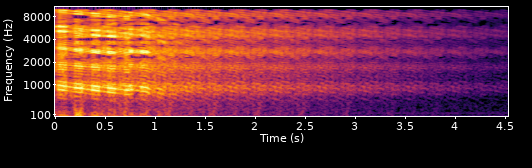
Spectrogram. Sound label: Electro FX; Ueb HE Electro FX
